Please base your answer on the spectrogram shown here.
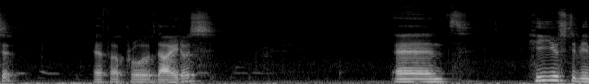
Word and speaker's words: Epaphroditus: So today we are talking about Epaphroditus. That's how you pronounce it. Epaphroditus.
